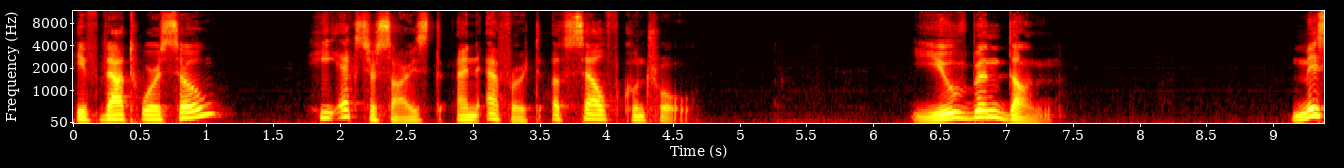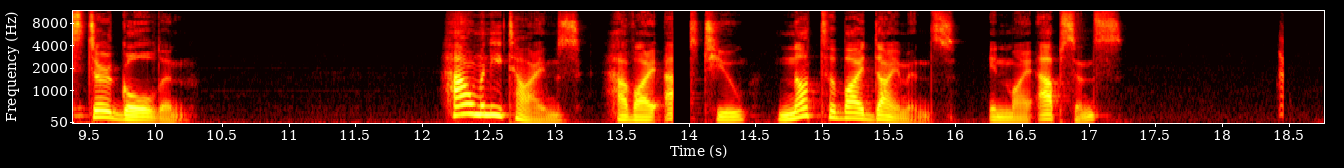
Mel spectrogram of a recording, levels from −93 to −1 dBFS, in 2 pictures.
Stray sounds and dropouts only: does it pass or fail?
fail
